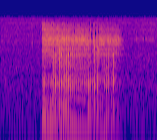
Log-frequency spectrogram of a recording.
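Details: Female English Bulldog snoring while asleep: a single loud, rattling one-second snore with a fluttering, pulsed texture, then quiet.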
